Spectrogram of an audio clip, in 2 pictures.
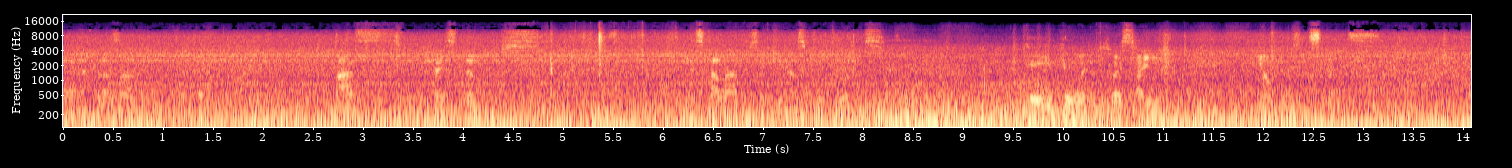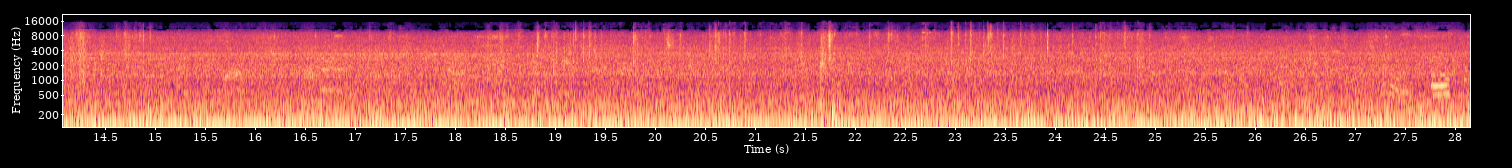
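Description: Coach bus diesel engine idling, heard from inside the cabin: a steady low hum with a fast, even pulse. Passengers talk faintly in the background.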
